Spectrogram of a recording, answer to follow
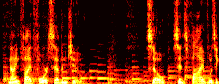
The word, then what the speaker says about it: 95472: The accent is on the four, 95472.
